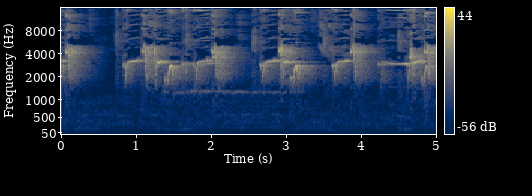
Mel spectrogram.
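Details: After a short pause, a fighting red-headed prinia launches into quick high chirping bursts, sharp and buzzy with a piercing whistled tone, repeating about once a second.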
